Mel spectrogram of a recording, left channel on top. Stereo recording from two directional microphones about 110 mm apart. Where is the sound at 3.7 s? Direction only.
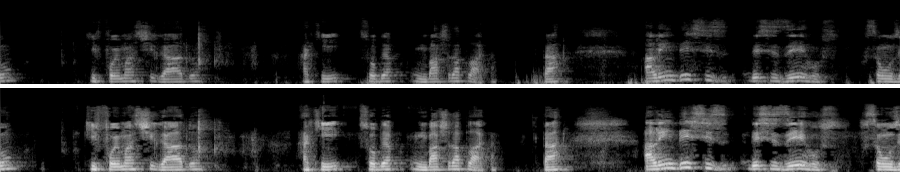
40° right (ahead or behind).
